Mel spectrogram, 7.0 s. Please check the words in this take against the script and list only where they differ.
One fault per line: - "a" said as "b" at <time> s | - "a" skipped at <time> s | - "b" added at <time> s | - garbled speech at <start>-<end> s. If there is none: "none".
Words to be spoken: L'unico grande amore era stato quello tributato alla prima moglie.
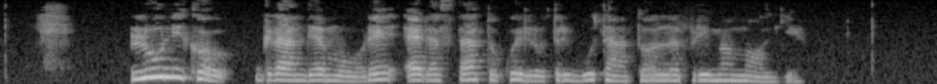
none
